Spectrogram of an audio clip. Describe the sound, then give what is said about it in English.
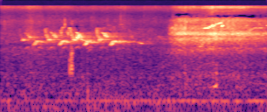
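Faint birdsong outdoors: a few thin, high chirps and short trills repeat over a steady low background hum, with no one talking. “I'd like to sit here for a minute with my birds.”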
